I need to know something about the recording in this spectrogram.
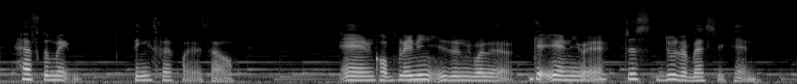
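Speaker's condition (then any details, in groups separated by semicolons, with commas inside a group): Cerebral palsy; from birth, mainly affects movement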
